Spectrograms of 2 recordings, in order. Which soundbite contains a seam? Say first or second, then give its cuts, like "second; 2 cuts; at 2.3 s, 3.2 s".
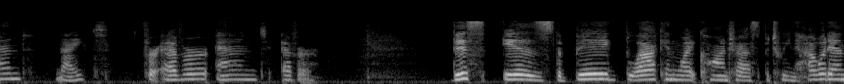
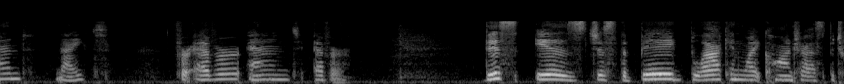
first; 2 cuts; at 1.3 s, 5.5 s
